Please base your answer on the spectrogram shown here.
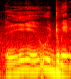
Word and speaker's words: Liudwin: It's interesting how they pronounce the Inquisitor's name. Ludwin. It's like... It's just an Ludwin. There we go. Very easy.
